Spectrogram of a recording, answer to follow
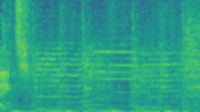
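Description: Rock music: strummed guitar over sustained low notes and a steady drum beat of about two hits a second.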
